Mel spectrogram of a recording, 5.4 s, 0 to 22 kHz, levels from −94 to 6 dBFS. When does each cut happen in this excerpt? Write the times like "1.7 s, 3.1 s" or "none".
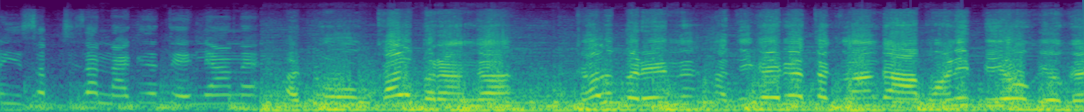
1.3 s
